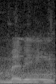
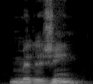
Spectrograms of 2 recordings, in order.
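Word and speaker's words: Medellín: my way to medellin you'll notice that earlier in this video i'm referring it to medellin when it's medellin and i really don't know why but that's how it's pronounced so you must pronounce it that way and um i was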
